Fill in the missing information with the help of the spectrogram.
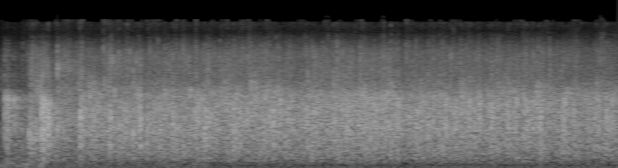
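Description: Congregation applauding: many hands clapping together, starting suddenly and keeping on at a steady level.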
